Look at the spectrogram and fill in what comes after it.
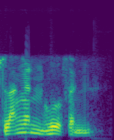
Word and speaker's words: Langenhoven: It's Langenhoven.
